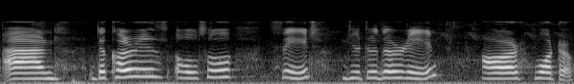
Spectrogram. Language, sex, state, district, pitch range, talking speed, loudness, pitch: English, female, Punjab, Kapurthala, 270-330 Hz, 115 wpm, -15 LUFS, 290 Hz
